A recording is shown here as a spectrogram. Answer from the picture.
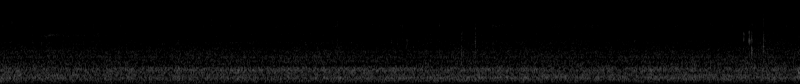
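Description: Wood fire catching in a metal fire pit, lit from fire-starter blocks: a faint steady hiss with a few light crackles.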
